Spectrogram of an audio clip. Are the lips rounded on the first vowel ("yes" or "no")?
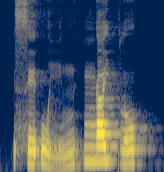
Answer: no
